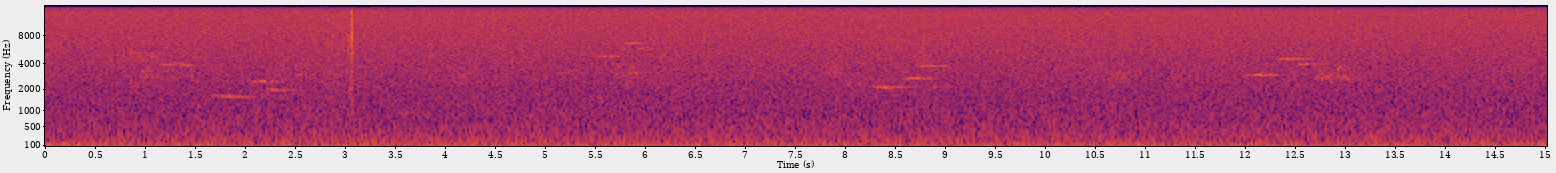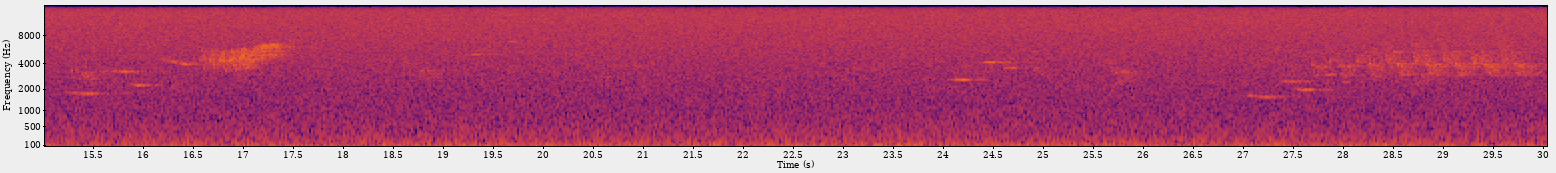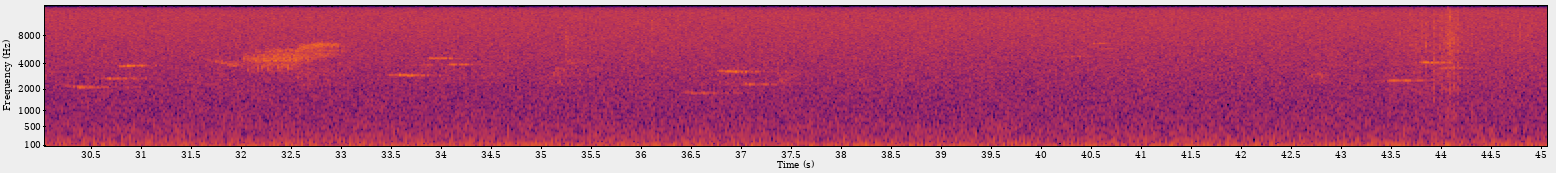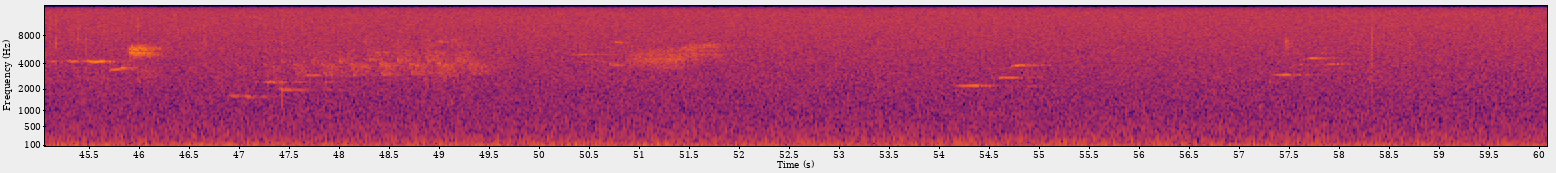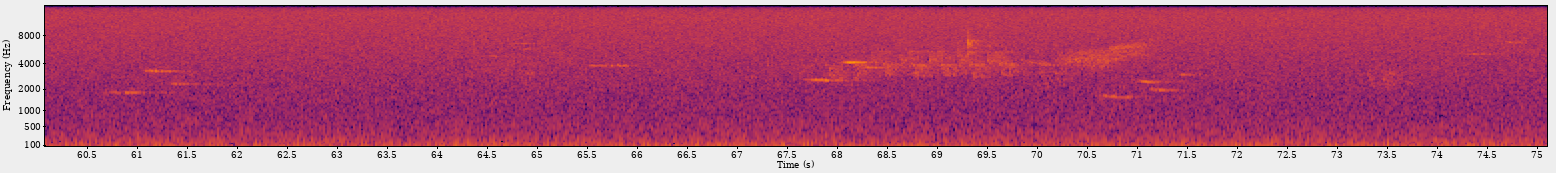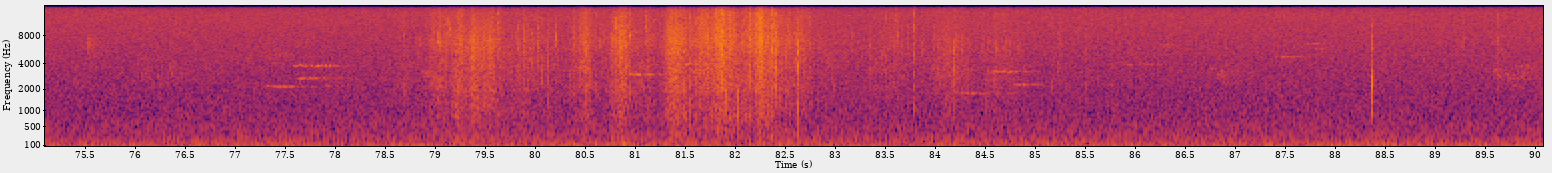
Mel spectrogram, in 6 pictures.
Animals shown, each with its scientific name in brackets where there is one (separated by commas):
Black-throated Green Warbler (Setophaga virens), Ovenbird (Seiurus aurocapilla), Hermit Thrush (Catharus guttatus), Black-throated Blue Warbler (Setophaga caerulescens), Blackburnian Warbler (Setophaga fusca), Red-eyed Vireo (Vireo olivaceus)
